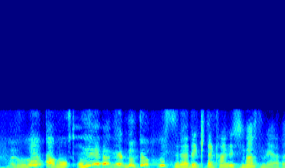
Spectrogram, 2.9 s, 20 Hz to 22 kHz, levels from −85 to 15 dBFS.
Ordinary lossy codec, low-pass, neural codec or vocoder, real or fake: none; none; codec, 16 kHz, 1 kbps, FreqCodec, smaller model; fake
